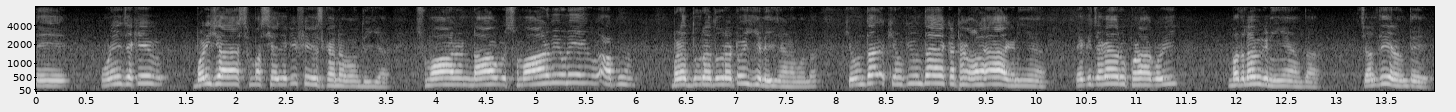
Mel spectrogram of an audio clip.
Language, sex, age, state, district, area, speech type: Dogri, male, 30-45, Jammu and Kashmir, Udhampur, urban, spontaneous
